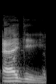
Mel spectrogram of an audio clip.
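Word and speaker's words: AG5: AG five? God, or maybe yeah. it's pronounced Ag five. Yeah, it's Aggie.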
